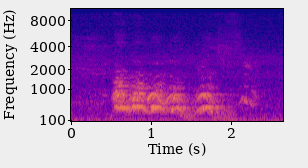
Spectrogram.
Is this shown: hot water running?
no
